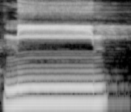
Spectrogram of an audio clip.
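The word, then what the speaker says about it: م: Me try to read it accordingly. Meme. The dry part of two lips will connect to one another. This is the dry part of the lower lip. And then the dry part of the upper lip mean.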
